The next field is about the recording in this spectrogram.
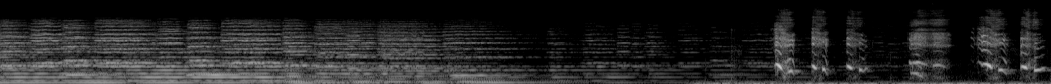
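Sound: child crying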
